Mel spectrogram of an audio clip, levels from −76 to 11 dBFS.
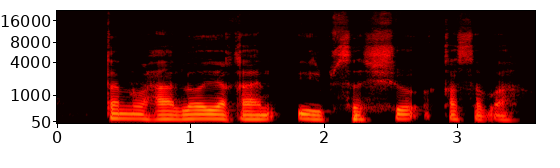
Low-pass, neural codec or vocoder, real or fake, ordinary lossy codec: none; none; real; none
